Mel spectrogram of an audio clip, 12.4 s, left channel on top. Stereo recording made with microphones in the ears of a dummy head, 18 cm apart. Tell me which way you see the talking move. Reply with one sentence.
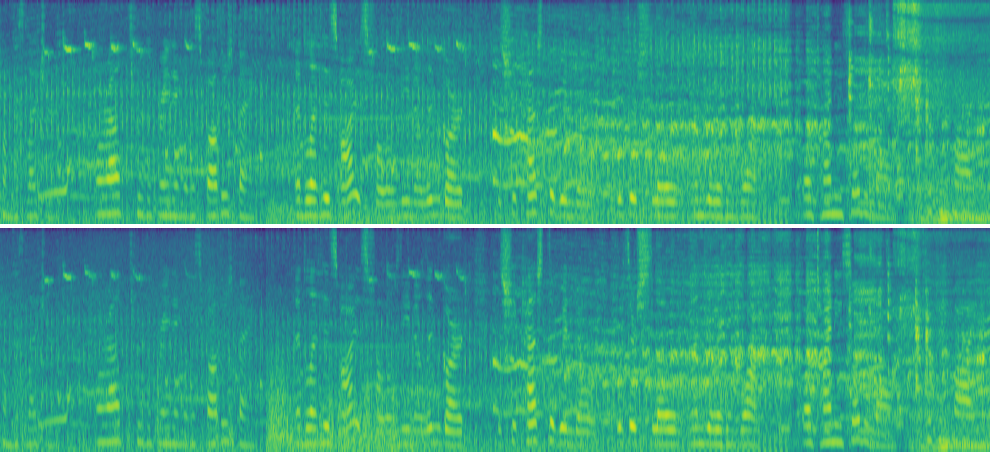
In this clip you hear the talking move to the right.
